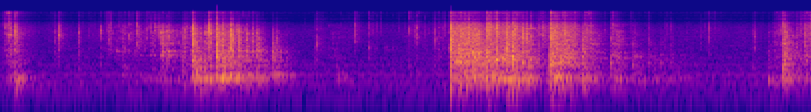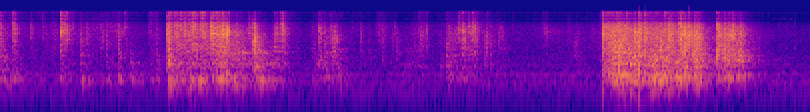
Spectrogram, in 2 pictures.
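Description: A CRT monitor's metal-and-plastic case being tipped and tumbled end over end across concrete, scraping and clattering in five loud bursts of about a second each, with lighter knocks between them.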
